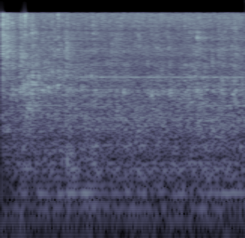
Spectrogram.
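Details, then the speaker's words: Household water booster pump after its knob was adjusted to fix uneven water flow: a steady, even motor hum under a smooth rush of water, with no surging or jerking; the pump now runs properly. "Đây nước rất là đều này. Tiếng máy kêu tròn vo. Đấy, tiếng máy kêu tròn vo, không có giật."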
